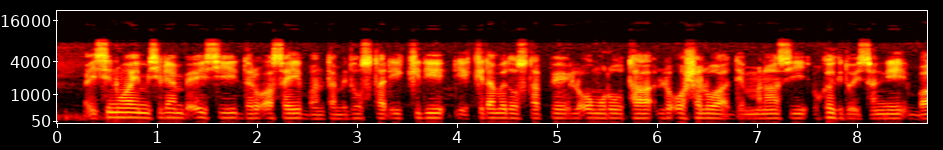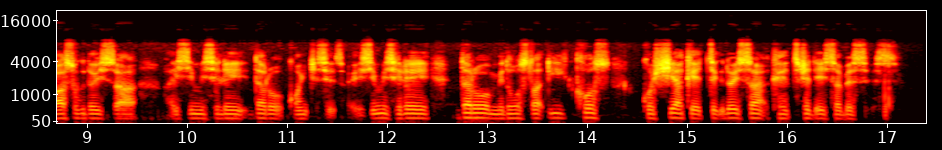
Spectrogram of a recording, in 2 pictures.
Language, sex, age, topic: Gamo, male, 25-35, agriculture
